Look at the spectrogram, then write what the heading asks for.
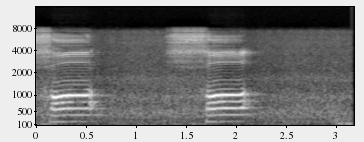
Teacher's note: خ ادنائے حلق یعنی حلق کا منہ کی طرف والا حصہ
